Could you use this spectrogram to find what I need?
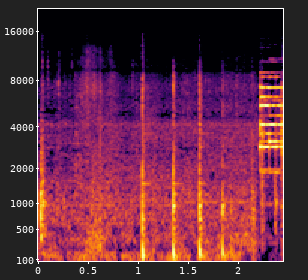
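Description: A metal tool clinks sharply against a steel wheel rim.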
